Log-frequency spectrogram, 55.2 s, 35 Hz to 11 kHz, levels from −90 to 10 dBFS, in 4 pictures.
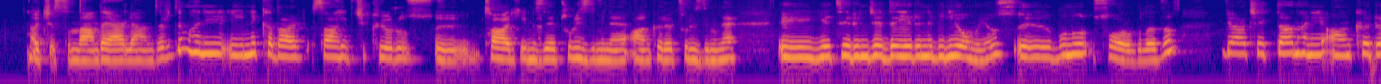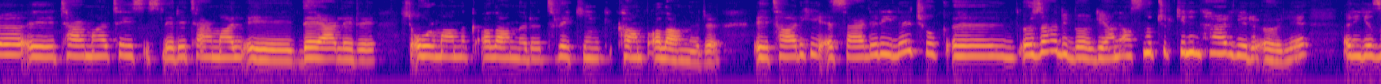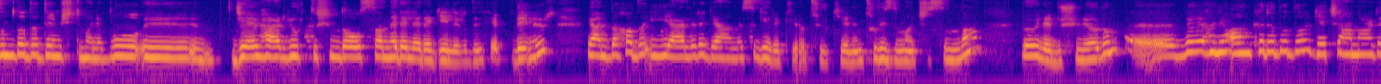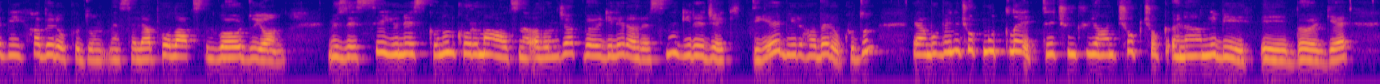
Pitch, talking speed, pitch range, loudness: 230 Hz, 125 wpm, 200-270 Hz, -22 LUFS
